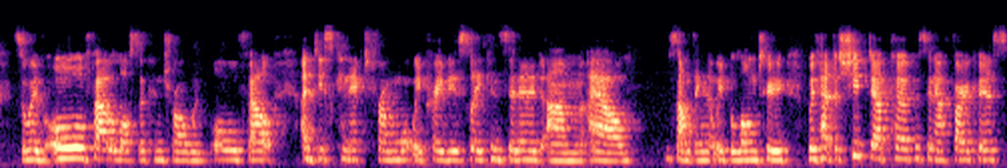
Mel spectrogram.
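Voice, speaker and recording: Over noticeable background noise, a woman speaks at medium pitch in a monotone, flat intonation. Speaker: mental health nurse and educator. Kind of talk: webinar presentation. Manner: fast.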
